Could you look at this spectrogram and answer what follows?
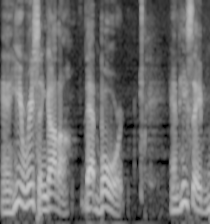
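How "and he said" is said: ordinary delivery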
